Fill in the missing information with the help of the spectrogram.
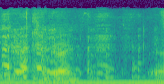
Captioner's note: laughter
